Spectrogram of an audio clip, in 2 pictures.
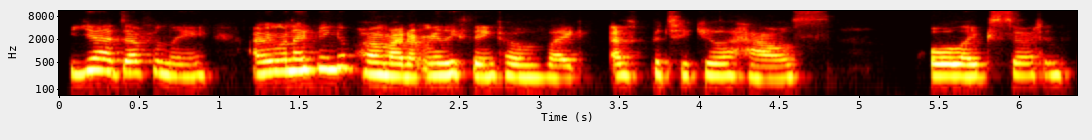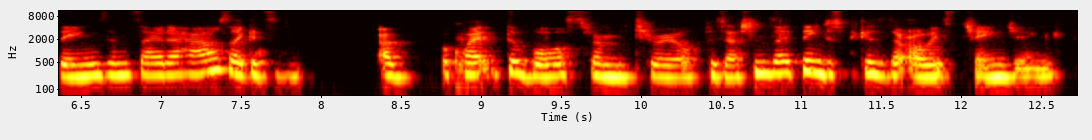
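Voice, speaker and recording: Brief: young student artist, woman, higher voice, casual and chatty, laughs easily. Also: fairly even intonation, fairly quick, darkish tone. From Australia. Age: young adult. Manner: chatty, many "like"s, laughs often. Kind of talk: casual interview chat.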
